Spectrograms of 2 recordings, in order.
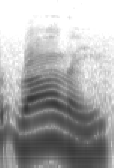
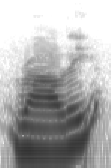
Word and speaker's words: Raleigh: he sometimes wrote it Raleigh capital r a l egh the last syllable probably pronounced l-y or l-a-y Raleigh Capital r-a-l-e-g-h appears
